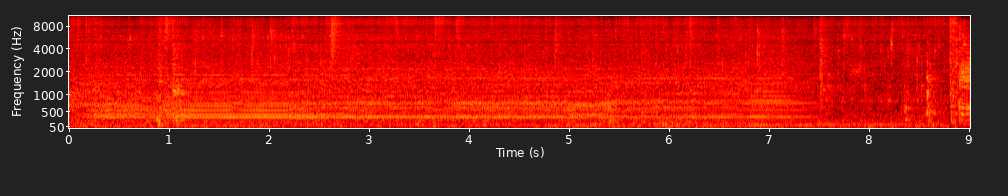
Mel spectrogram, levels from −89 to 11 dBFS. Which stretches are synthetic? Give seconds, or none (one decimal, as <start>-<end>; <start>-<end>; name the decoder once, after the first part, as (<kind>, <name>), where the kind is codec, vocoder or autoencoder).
0.0-1.2 (vocoder, Vocos); 2.2-6.4; 7.5-9.0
